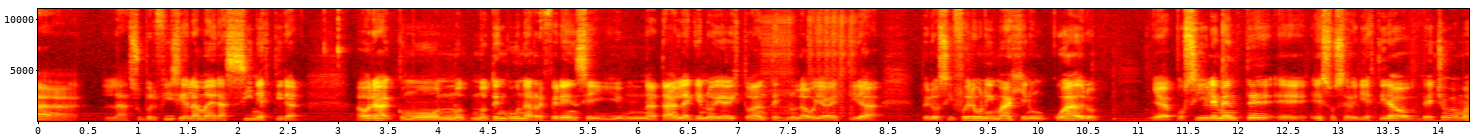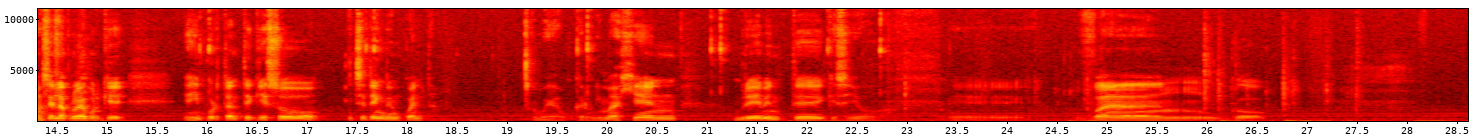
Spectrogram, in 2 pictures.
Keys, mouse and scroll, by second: 7.5 scroll down 1.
